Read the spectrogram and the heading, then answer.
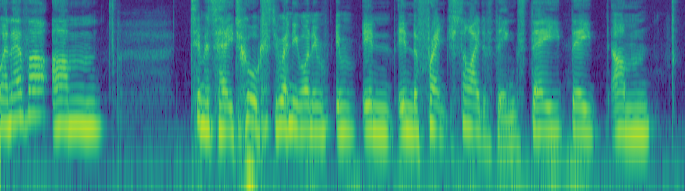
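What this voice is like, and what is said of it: Usual voice. Nothing is said of it.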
